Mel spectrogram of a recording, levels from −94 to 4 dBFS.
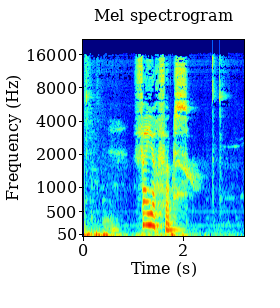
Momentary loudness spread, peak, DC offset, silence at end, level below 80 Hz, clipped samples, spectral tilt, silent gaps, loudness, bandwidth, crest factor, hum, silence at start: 21 LU; 0 dBFS; under 0.1%; 0.45 s; -30 dBFS; under 0.1%; -3.5 dB/octave; none; -16 LUFS; 17 kHz; 18 dB; none; 0 s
